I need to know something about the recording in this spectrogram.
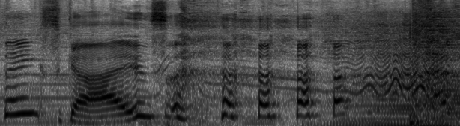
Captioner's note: laughs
